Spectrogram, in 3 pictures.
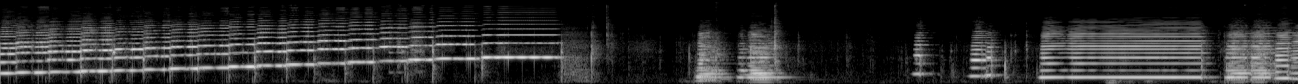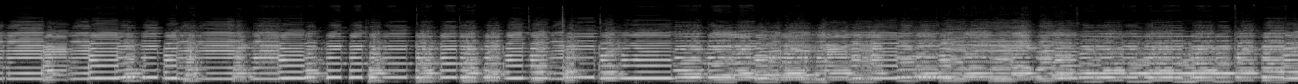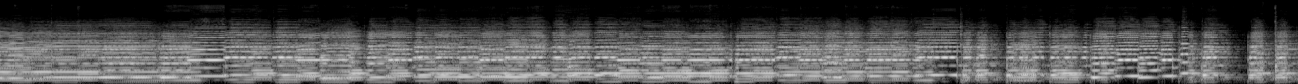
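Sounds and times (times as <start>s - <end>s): accordion bass and chord accompaniment: 0.0s - 3.8s, 7.0s - 8.0s, 9.2s - 38.9s
accordion melody: 0.0s - 5.9s, 6.9s - 8.2s, 9.1s - 38.9s.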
